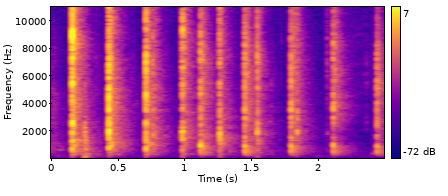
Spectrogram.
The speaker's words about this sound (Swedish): En applåd.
